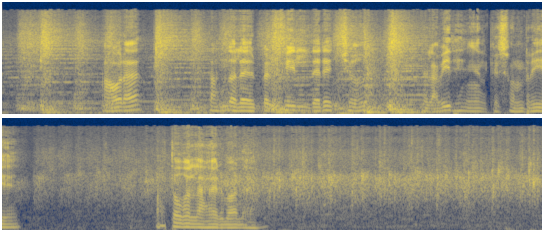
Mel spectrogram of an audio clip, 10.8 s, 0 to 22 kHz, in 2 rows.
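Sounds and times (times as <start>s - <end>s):
speech: 1.0s - 5.7s, 7.0s - 8.2s
crowd applauding: 5.3s - 10.7s.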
